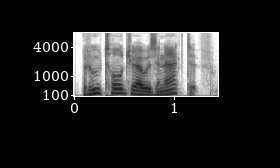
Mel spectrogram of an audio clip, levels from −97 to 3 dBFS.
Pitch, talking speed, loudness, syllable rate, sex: 165 Hz, 290 wpm, -15 LUFS, 7.8 syllables/s, male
